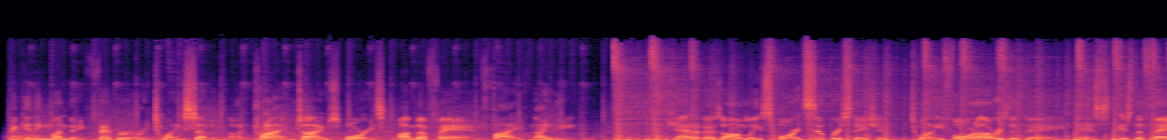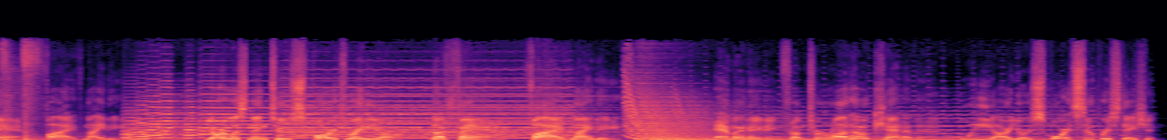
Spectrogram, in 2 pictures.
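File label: Canadian English, male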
